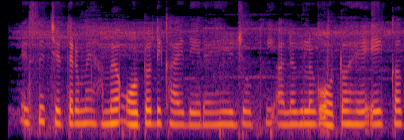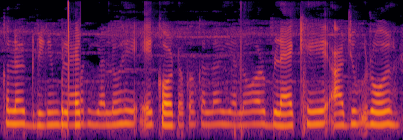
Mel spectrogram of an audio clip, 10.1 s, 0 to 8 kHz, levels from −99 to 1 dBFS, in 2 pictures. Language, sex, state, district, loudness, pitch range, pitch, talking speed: Hindi, female, Maharashtra, Dhule, -31 LUFS, 230-245 Hz, 235 Hz, 195 wpm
